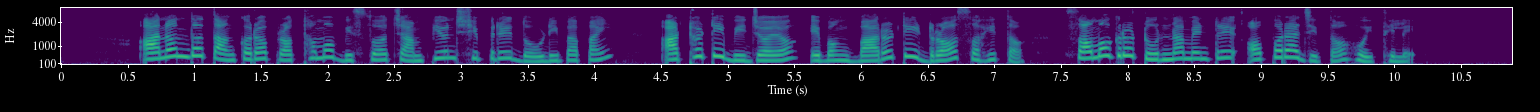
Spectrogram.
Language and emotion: Odia, neutral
